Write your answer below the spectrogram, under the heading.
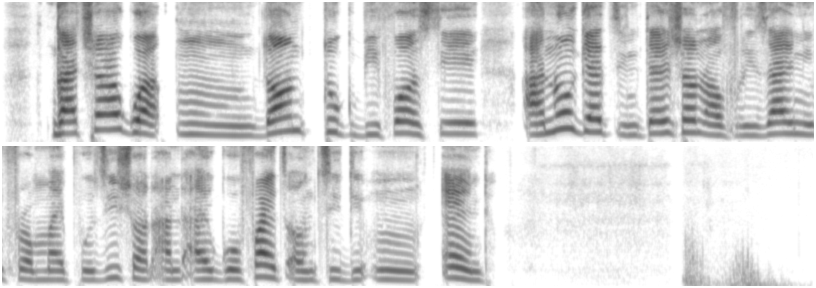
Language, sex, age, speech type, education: Nigerian Pidgin, female, 15-29, spontaneous, tertiary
